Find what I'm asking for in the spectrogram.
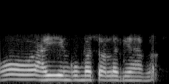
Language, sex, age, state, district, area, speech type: Manipuri, female, 60+, Manipur, Kangpokpi, urban, conversation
